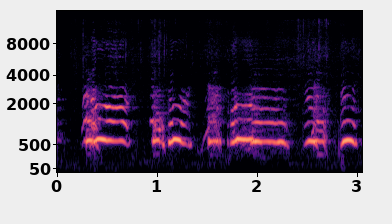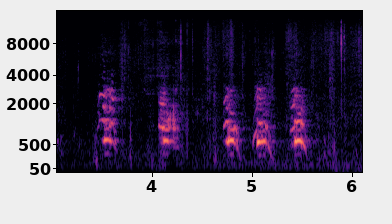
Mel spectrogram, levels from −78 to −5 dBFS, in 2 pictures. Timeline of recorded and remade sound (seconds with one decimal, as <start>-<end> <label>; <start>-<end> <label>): 0.0-1.7 recorded; 1.7-2.4 remade; 2.4-3.9 recorded; 3.9-4.5 remade; 4.5-6.1 recorded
